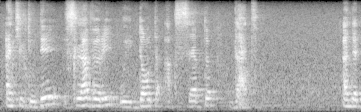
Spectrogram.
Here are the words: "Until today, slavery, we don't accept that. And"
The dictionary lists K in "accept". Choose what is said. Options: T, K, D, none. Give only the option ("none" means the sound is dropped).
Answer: K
